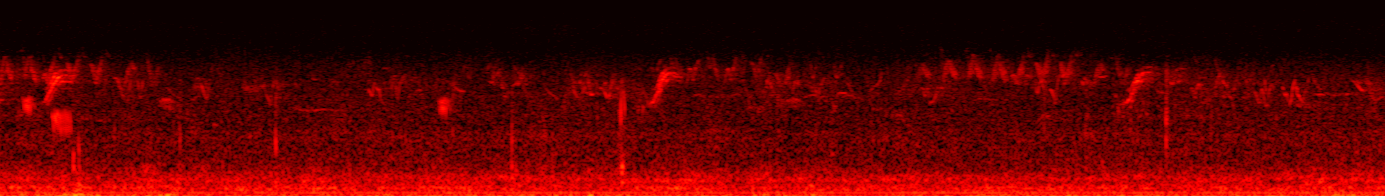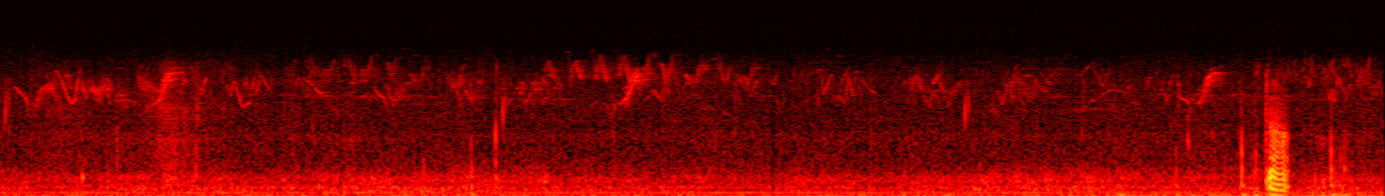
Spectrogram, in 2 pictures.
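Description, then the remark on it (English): A wild bird gives repeated short, buzzy high-pitched 'zezer' notes, fairly faint, over a steady low rumble of wind, with a brief louder sound near the end. “Wild bird's now giving zezer notes.”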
